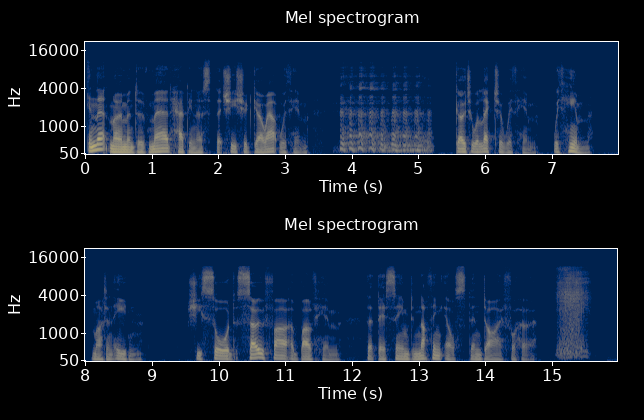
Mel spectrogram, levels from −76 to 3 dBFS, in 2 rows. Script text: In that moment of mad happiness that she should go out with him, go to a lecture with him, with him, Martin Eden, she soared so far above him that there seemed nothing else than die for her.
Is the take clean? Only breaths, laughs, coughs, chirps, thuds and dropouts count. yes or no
no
